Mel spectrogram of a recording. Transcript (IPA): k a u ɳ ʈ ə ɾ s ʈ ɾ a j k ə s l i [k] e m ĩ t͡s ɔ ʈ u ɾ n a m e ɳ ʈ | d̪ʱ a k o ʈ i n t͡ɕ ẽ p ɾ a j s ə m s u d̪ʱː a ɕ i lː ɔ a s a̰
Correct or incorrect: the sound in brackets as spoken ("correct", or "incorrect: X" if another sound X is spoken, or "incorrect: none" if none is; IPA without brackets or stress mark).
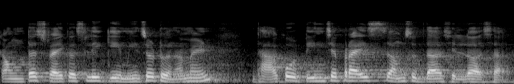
incorrect: ɡ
